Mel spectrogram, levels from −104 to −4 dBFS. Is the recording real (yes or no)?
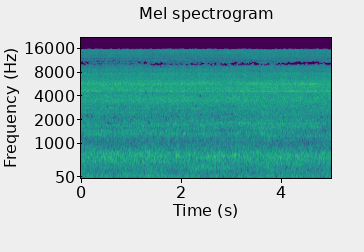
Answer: yes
